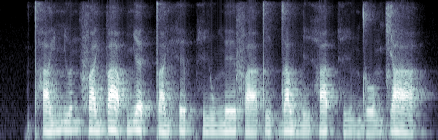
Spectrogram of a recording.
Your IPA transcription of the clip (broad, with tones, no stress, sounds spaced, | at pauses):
t̪ʰ a˩˧ j ɲ ɯː˧ n f a˧ j p aː˥˨ p̚ ɲ ɛː˥˨ t̚ t̪ a˩ j h eː˧ p̚ h iː˩ w ŋ eː˧ f aː˩ t̪ i˧˩ t̚ d a˥˨ w n i˩˧ h aː˧˥ t̚ h iː˩ m d oː˩˧ m t͡ɕ aː˥˨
